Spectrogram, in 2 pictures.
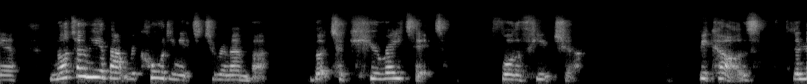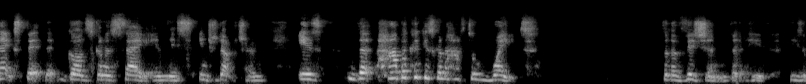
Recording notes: Note this has been recorded over Zoom and the audio quality isn't the best.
